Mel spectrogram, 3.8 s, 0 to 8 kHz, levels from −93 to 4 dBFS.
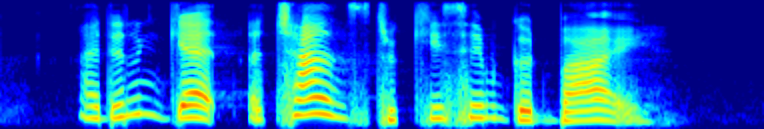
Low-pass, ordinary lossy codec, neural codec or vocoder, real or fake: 7.2 kHz; none; none; real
